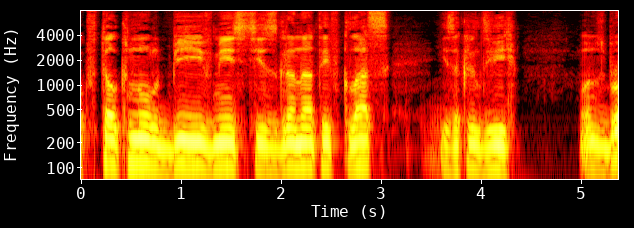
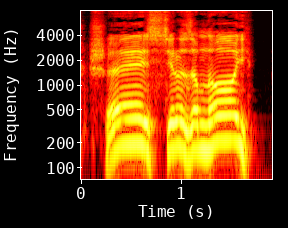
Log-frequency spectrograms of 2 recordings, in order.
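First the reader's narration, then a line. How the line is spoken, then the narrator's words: Male shout. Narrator (Russian): прокричал мужской голос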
